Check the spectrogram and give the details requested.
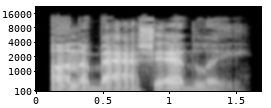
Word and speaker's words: unabashedly: then we have unabashedly this adverb has five syllables and the stress is on the third syllable unab bash edley that second syllable has that schwas sound unabashedly what it means is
